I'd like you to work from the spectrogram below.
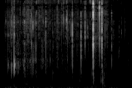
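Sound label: sounds of a snapped neck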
